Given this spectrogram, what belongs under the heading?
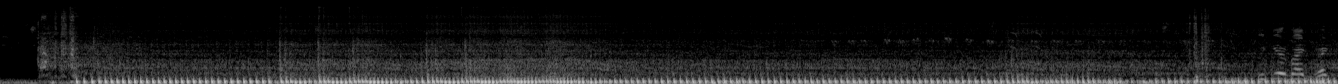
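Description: A heavy Suzuki V-Strom motorcycle engine fires up after a brief quiet start, then idles with a steady, loud, close throb that runs to the end.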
